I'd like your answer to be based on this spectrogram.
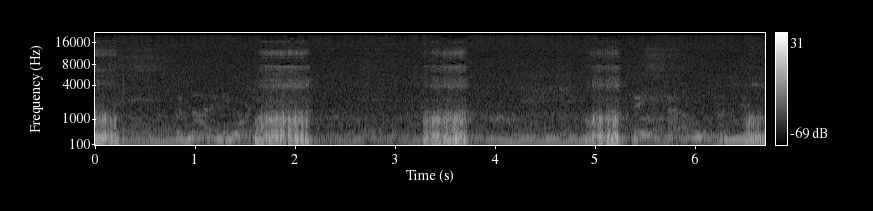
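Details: Sleepy brindle Chihuahua Wutsi snoring: rhythmic snores with a whistly, wheezy edge at about 37 breaths a minute, each a rough snort between quieter breaths.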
